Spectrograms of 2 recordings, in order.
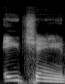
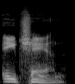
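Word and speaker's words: Achane: Devon A-Chain, or I should say his name is now Devon A-Chan. He's asked for it to be changed.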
